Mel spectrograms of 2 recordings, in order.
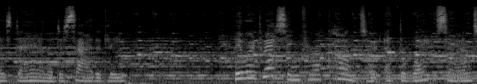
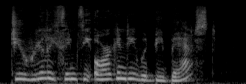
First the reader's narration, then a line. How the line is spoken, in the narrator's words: queried Anne anxiously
